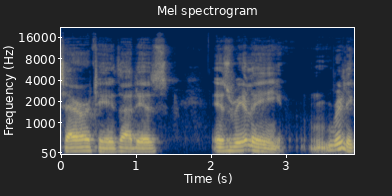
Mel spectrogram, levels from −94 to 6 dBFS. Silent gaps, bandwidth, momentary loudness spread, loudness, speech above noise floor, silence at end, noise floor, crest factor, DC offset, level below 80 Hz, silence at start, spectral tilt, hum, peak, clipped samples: none; 15.5 kHz; 13 LU; -22 LUFS; 44 dB; 0 s; -64 dBFS; 14 dB; under 0.1%; -58 dBFS; 0 s; -5.5 dB/octave; none; -8 dBFS; under 0.1%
